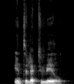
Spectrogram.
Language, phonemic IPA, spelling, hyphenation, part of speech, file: Dutch, /ˌɪntɛlɛktyˈwel/, intellectueel, in‧tel‧lec‧tu‧eel, noun / adjective, Nl-intellectueel.ogg
- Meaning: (adjective) intellectual; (noun) an intellectual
